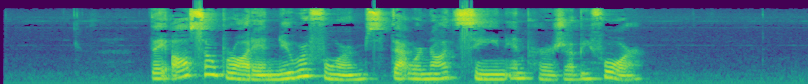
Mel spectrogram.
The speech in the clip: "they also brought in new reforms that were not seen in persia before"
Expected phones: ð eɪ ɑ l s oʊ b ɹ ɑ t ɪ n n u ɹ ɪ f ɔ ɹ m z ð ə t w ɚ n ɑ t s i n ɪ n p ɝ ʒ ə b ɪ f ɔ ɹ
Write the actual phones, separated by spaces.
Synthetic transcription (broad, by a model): ð eɪ ɑ l s oʊ b ɹ ɑ t ɪ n n u ɹ ɪ f ɔ ɹ m z ð ə t w ɚ n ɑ t s i n ɪ n p ɝ ʒ ə b ɪ f ɔ ɹ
